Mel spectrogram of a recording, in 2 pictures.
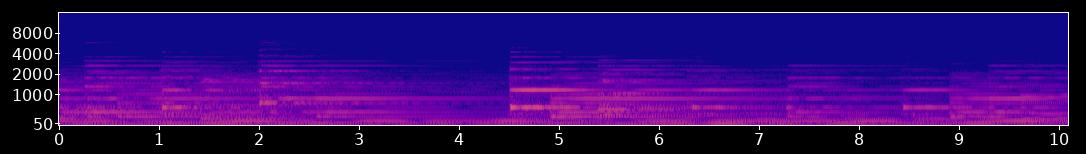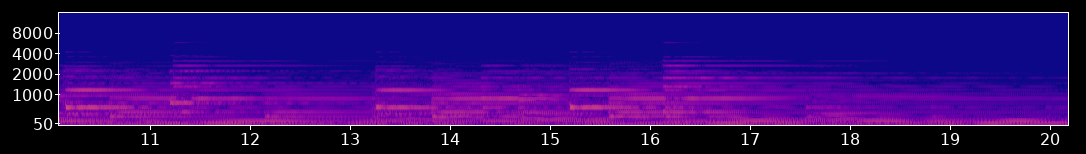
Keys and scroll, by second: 14.5 ctrl+t.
